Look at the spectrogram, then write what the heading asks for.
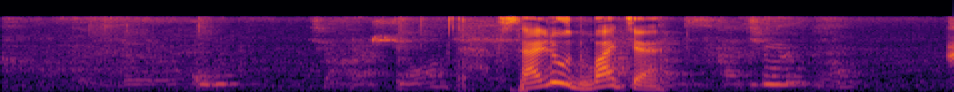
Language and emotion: Russian, positive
